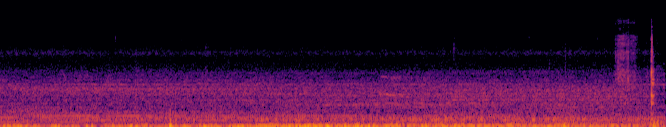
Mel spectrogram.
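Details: A steady low rumble of vehicle traffic, with a brief clatter near the end and no animal voices.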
